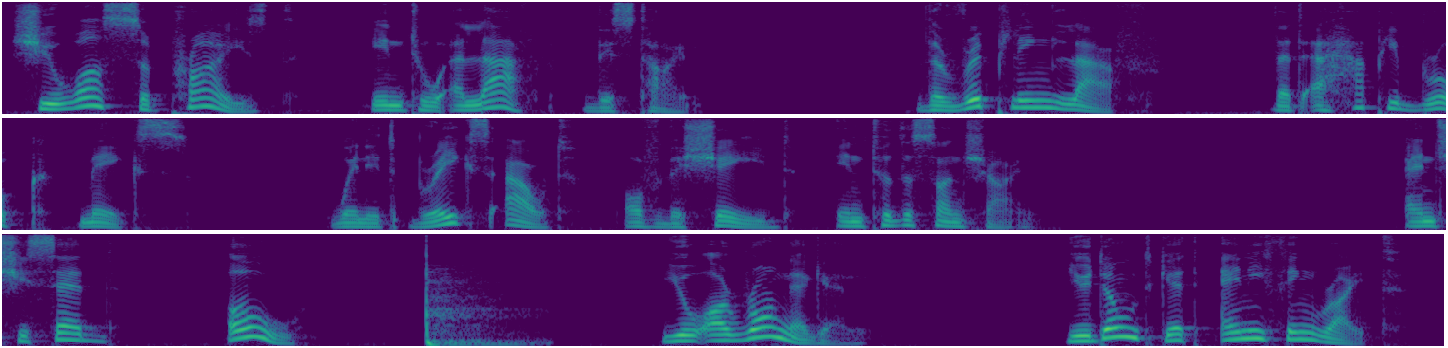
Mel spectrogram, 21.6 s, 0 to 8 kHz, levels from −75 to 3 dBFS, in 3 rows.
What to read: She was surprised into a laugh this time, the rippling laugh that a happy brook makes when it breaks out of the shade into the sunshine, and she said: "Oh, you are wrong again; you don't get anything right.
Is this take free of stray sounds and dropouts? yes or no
no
